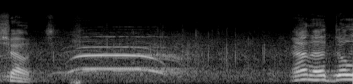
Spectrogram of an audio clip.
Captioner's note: applause and cheering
